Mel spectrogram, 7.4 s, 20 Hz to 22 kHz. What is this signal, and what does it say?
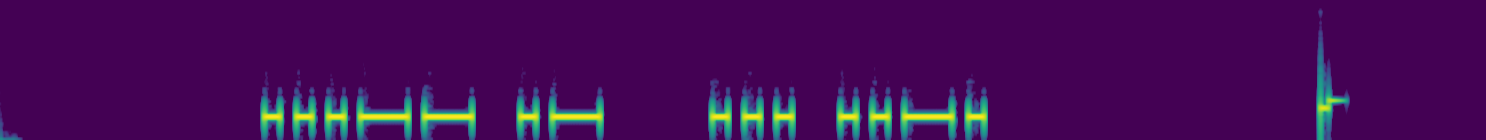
Morse code, heard as a keyed tone, about 15 wpm, 700 Hz. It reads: 3A SF
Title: Field Day Exchanges Encore - 15wpm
